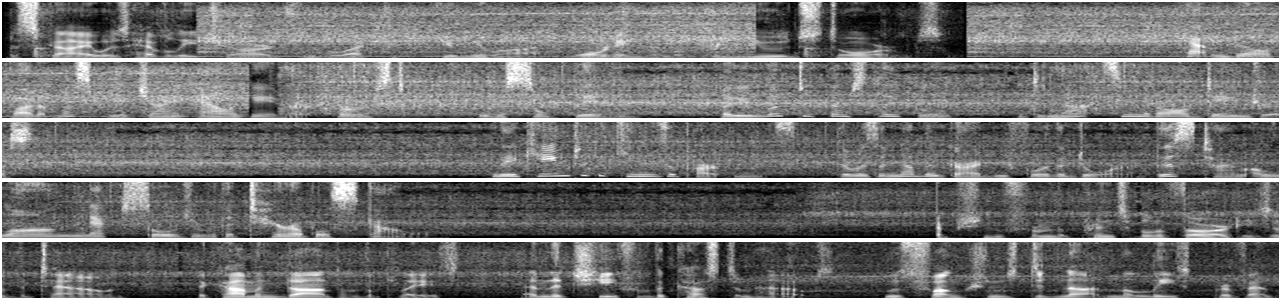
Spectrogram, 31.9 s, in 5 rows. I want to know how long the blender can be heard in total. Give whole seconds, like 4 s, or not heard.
32 s.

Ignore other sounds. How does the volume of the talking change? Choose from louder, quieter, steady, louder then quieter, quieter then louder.
steady.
